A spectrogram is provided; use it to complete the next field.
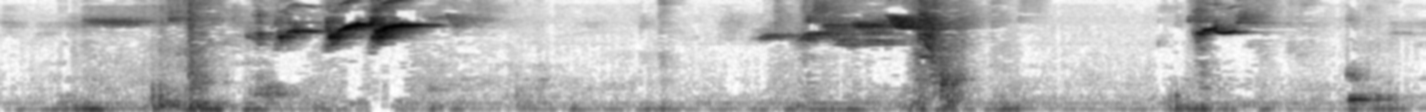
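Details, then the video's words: A female double-collared seedeater sings 'tui tui' while soliciting mating: three short bursts of high, sharp chirping notes a couple of seconds apart in an otherwise quiet room. "FÊMEA DE COLEIRO CANTANDO TUI TUI E PEDINDO GALA"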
